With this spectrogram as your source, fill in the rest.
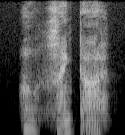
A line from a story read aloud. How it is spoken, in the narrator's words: Armand whispered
